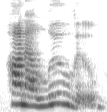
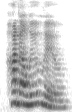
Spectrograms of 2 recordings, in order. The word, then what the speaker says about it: Honolulu: aquarium in the world honolulu is four syllables long with the third syllable stressed honolulu honolulu honolulu the capital city of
